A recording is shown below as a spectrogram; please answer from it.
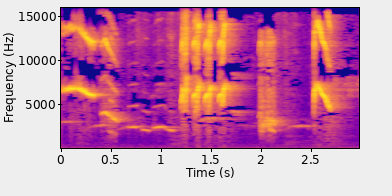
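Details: Energetic Sunda bush warbler song in the sharp 'nembak' style, opening with a high sweeping whistle, then short stuttering chips, a quick rattled burst and a final bright slurred whistle.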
